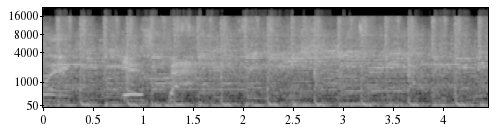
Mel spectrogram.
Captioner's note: crowd cheering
